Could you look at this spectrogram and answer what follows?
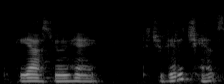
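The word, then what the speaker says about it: Unhei: Everyone tried to say it. Yunhye, Un-yi, An-hye. Yunhye said her name again slowly and clearly. Soon the kids began to say it better, even Mr.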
